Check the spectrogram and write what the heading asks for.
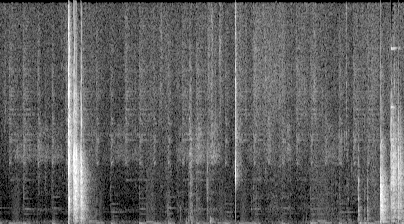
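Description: Handling noises of a trimmer's starter rope and plastic starter handle being fitted together: one loud rustle about one and a half seconds in and a few light clicks later, over soft background music.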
